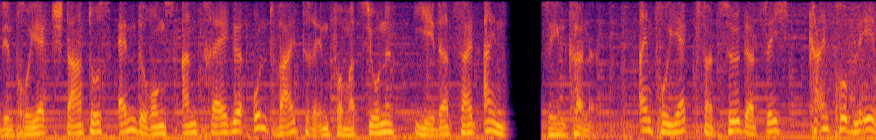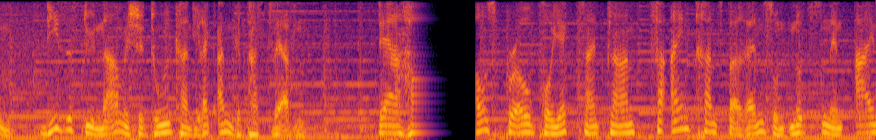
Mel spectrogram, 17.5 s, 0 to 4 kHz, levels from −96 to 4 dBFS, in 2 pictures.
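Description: At 5.04 s the sound stops for a call audio freeze lasting about 0.38 s, likely from delayed packets draining the jitter buffer. A fading buzz continues the last sound, then about 0.26 s of silence. On the waveform this is a tapering stub and a flat gap before the sound resumes unbroken.

From 10.64 to 12.52 s a jitter buffer speed-up plays the sound at 119% speed with unchanged pitch, trimming roughly 0.4 s as the buffer sheds excess delay. It sounds hurried. A spectrogram shows compressed timing, while harmonic spacing and the 4 kHz band edge stay put.

A second call audio freeze runs from 12.89 to 13.54 s. About 0.63 s is filled, likely because packets stalled in transit, with a decaying hiss ending in roughly 0.31 s of silence. The spectrogram shows smeared energy fading to a blank column, and nothing is lost afterward.

From 15.63 to 17.47 s a milder jitter buffer speed-up runs at 106% and removes about 0.1 s in tiny pitch-period cuts. 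The quickening is slight. The waveform shows pitch periods removed many times, and the pitch contours on the spectrogram are not shifted.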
